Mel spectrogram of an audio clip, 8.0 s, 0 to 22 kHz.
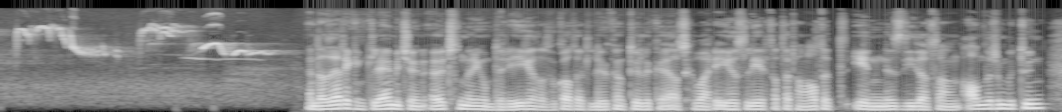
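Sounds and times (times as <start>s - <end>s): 
European robin singing: 0.0s - 5.7s
speech: 2.3s - 7.9s.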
